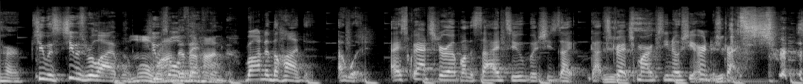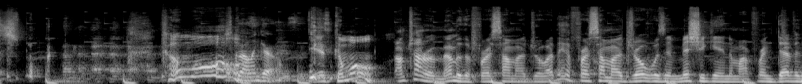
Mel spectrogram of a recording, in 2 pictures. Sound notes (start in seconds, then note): 7.2 laughter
